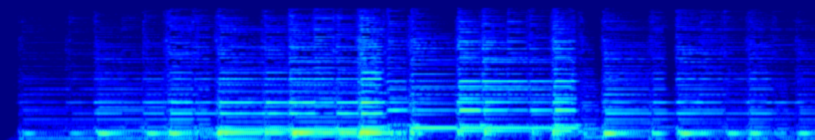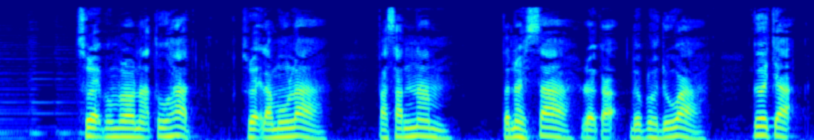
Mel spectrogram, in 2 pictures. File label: good news, urak lawoi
